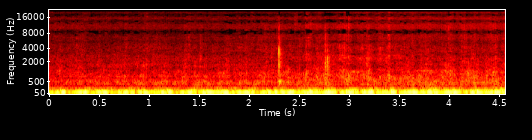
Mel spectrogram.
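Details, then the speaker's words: 2018 Crownline 264 CR boat engine at startup, cover open: muffled, steady low rumble with even pulse, belts not chirping; healthy idle. "sounds good belts aren't chirping"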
